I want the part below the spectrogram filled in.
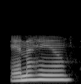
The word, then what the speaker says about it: Anaheim: They're located at, I don't know how to pronounce it. It's A-N-A-H-E-I-M. Anaheim. – Anaheim, yeah.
